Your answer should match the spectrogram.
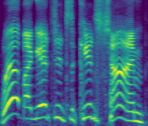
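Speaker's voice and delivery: high, singsong put-on voice; mock daycare staff. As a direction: cheerily imitate staff in a squeaky voice. Imitates daycare staff releasing kids.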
